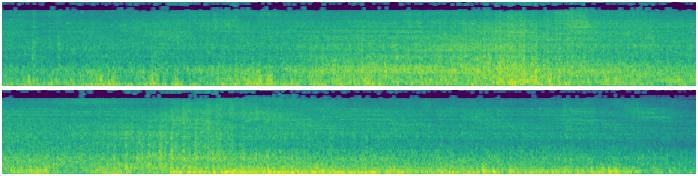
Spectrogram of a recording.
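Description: Freight train tank cars and covered hoppers rolling past, their steel wheels clattering over the rails. The sound drops away near the end as the last car goes by.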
